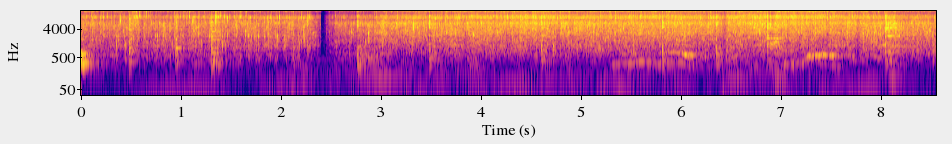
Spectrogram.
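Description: Chopped onion, tomato and ginger sizzling steadily in hot mustard oil in a steel kadhai, stirred with a steel ladle that clinks against the pan a few times.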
